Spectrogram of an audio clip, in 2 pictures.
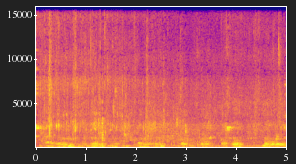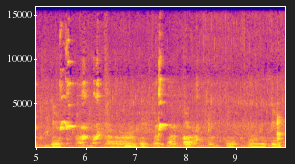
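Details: Piglets moved to fattening pens grunt low and repeatedly while running water and a few voices sound in the background.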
